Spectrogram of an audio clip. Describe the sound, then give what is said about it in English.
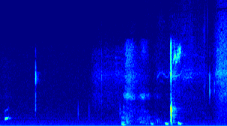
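A baby girl gives a short cluster of small, breathy coughs, one sharper and louder than the rest, after a quiet stretch with only faint background hum and a few tiny clicks. “Even the coughs are cute.”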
